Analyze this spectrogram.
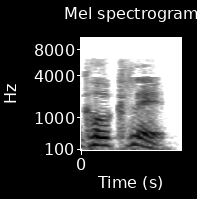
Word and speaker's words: Gokhale: So the screenplay was written by Sandhya Gokhale. I think that's how you pronounce it. And she wrote... Oh my God, Asim, you're such a Firang man. It's Sandhya Gokhale.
